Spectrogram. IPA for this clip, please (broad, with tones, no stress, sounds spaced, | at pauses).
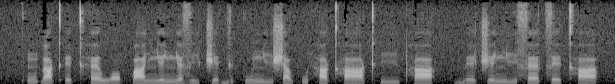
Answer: kʼ ũ˨ ɗ a˨ kʼ e˨ kʰ ɛ˦˨ w ɔ˨ k͡p a˨ ɲ e˦ ɲ ɛ˨ z i˨ t͡ʃ e˨ ɡ ɪ˨ k u˦ ɲ i˦ ʃ a˦ kʷ i˦ h a˦ kʰ aː˨ kʰ iː˦ pʰ a˦ | b e˨ t͡ʃ e˦ ɲ i˦ s ɛ˦ t͡s e˦˨ kʰ a˨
